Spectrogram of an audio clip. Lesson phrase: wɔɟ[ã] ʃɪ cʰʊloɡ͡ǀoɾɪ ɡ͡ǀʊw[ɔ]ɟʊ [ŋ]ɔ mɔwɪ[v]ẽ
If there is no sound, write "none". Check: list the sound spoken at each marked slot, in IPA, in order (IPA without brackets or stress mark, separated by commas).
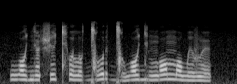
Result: ã, ɔ, ŋ, v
